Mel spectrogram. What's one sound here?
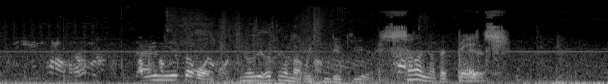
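Energy blasts crackle and whoosh.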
